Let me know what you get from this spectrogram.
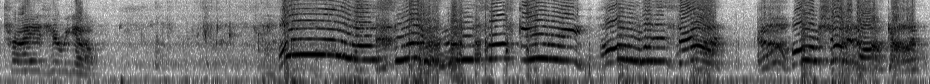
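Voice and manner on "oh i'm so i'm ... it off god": shrill high terrified screaming in the dark whale; panicked shriek. Acted. Jonah shrieking in terror at what the light shows. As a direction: scream as if a monster just appeared.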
